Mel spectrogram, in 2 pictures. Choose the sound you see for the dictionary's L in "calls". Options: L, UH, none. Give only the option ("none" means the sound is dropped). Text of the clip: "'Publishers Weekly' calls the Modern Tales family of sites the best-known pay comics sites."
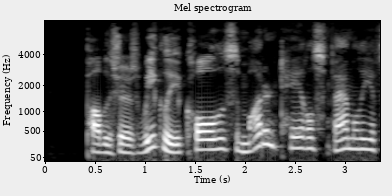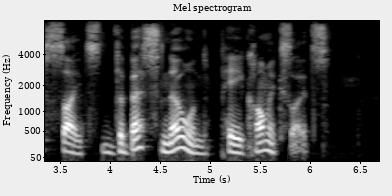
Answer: L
